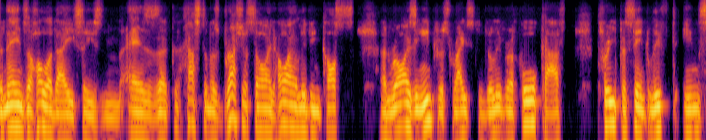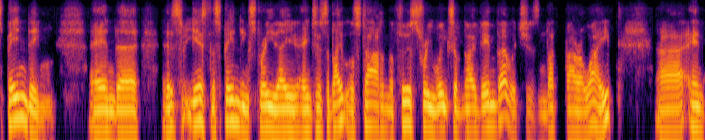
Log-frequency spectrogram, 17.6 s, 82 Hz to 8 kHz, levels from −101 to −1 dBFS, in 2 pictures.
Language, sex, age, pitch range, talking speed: English, male, 50-69, 110-130 Hz, 165 wpm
